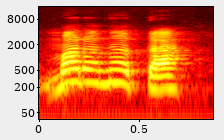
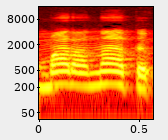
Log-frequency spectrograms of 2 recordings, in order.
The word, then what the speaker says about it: maranatá: E agora eu clamo do dialeto de Jesus, o aramaico maranatá, como dizemos aos católicos, ou maranata, como dizem nossos irmãos das comunidades evangélicas ou protestantes. Não importa a pronúncia, o significado é o mesmo.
